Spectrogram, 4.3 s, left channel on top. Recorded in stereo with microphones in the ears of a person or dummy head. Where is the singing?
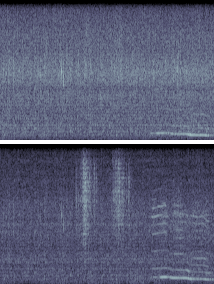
20° right (ahead or behind), 3.5 m.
